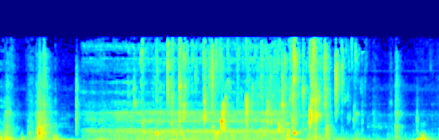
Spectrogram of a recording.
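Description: Running tap water rinses a mango before it is cut, a steady splashing flow that continues throughout with small shifts as the fruit moves under the stream.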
